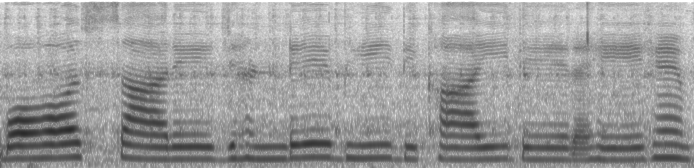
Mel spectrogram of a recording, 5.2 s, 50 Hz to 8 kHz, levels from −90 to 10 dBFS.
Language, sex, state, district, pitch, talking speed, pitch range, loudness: Hindi, female, Madhya Pradesh, Dhar, 215 Hz, 90 wpm, 210-230 Hz, -18 LUFS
